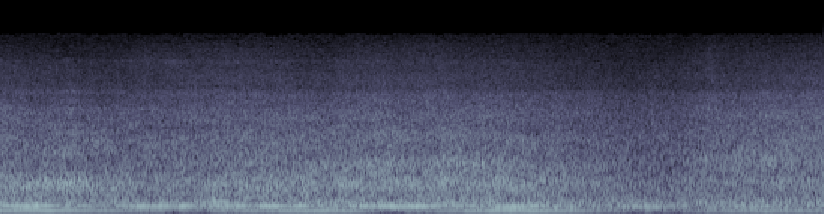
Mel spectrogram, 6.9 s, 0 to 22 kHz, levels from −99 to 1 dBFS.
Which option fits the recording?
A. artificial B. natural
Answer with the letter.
B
